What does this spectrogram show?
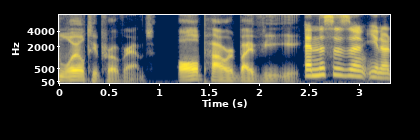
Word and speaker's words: VEE: let's set the stage ve and that's pronounced V has been Making Waves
